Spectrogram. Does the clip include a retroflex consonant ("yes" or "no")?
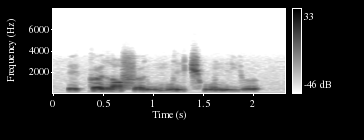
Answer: no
